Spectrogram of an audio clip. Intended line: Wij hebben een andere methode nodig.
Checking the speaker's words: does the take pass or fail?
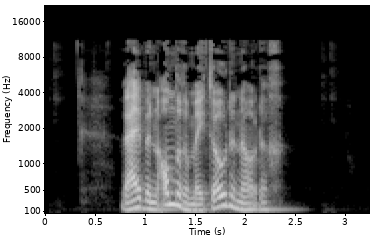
pass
